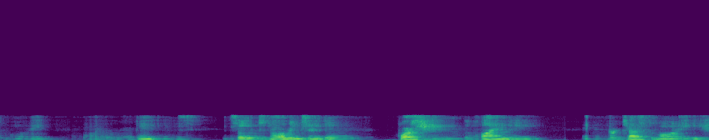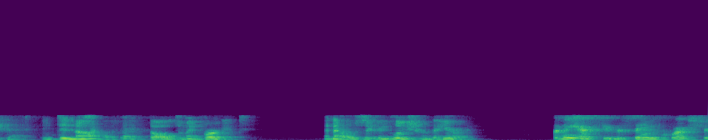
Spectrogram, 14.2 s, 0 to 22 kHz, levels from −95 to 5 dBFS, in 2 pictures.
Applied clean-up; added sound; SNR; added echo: neural mask model DeepFilterNet 3.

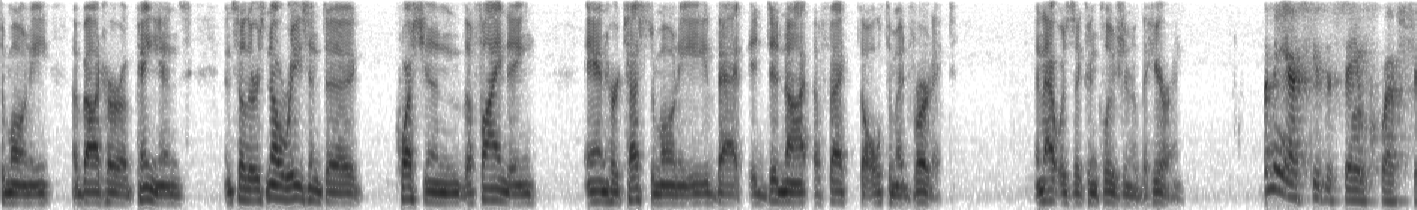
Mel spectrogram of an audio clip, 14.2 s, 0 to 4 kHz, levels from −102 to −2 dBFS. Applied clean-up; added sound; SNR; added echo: none; none; none; none.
